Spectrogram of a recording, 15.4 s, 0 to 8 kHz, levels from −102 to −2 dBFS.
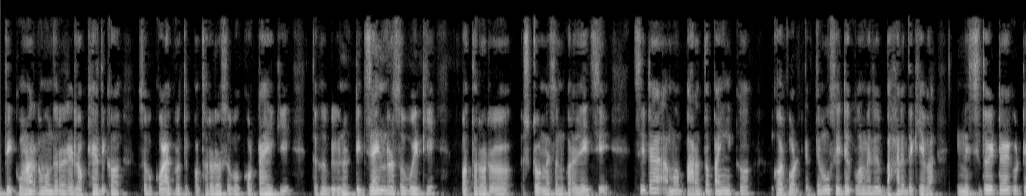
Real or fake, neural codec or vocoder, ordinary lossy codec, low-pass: fake; codec, 24 kHz, 3.1 kbps, DualCodec; MP3, 48 kbps; 7.2 kHz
